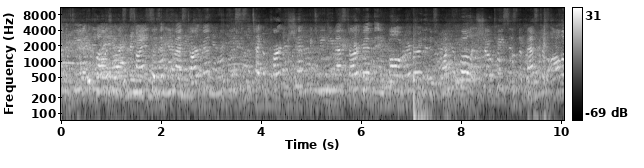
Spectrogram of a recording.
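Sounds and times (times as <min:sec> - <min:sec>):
background chatter: 0:00.0 - 0:10.0
woman talking: 0:00.0 - 0:10.0.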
